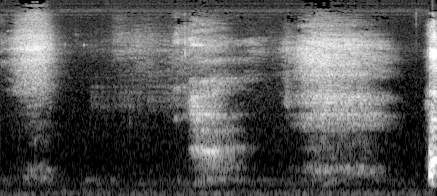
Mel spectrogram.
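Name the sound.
loud human sneeze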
